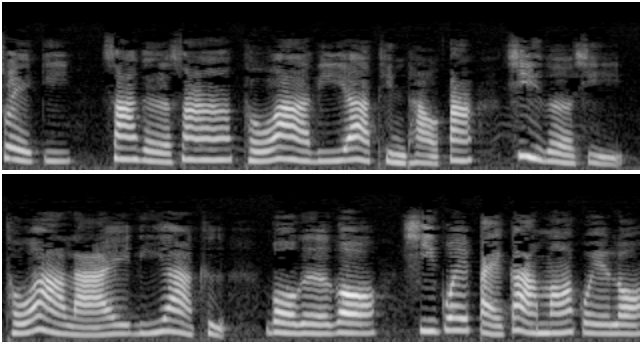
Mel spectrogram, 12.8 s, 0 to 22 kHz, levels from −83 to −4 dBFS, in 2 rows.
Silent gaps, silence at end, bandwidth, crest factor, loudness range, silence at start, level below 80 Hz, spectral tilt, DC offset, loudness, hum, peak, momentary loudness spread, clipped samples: none; 0 s; 12.5 kHz; 18 dB; 3 LU; 0 s; -58 dBFS; -4.5 dB/octave; under 0.1%; -20 LUFS; none; -4 dBFS; 13 LU; under 0.1%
